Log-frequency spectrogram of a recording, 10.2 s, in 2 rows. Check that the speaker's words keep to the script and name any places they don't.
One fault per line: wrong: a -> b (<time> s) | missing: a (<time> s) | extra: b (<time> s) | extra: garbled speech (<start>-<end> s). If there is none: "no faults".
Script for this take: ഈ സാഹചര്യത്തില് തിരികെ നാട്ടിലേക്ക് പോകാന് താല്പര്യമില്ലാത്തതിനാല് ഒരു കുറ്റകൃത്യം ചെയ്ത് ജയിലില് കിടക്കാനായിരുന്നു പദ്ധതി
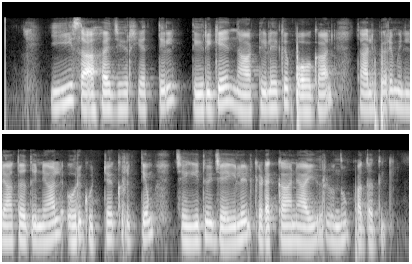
no faults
